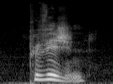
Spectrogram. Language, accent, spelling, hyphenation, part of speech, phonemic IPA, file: English, US, provision, pro‧vi‧sion, noun / verb, /pɹəˈvɪʒ.ən/, En-us-provision.ogg
- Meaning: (noun) 1. An item of goods or supplies, especially food, obtained for future use 2. The act of providing, or making previous preparation 3. Money set aside for a future event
